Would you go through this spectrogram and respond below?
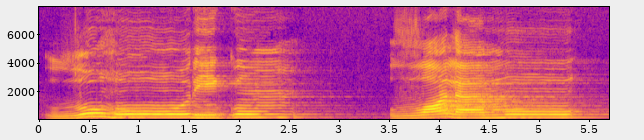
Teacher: So next letters is dha and dhad. So pronounce the dha with heavy, bold, and hard voice.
